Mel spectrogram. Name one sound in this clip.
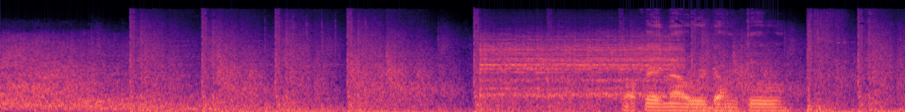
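Explosions rumble and boom repeatedly.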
